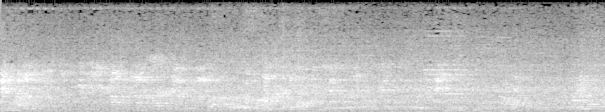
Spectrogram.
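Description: Men chat quietly in the background.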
